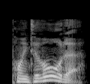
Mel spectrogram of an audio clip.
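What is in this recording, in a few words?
"point of order", British English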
